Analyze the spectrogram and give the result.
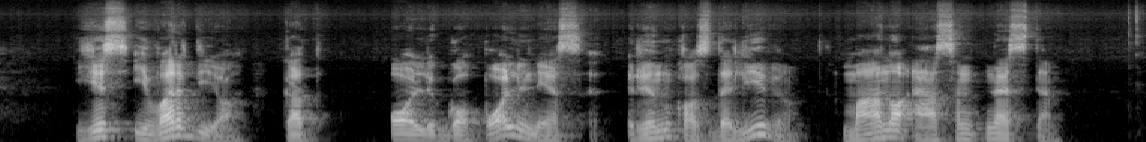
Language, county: Lithuanian, Kaunas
